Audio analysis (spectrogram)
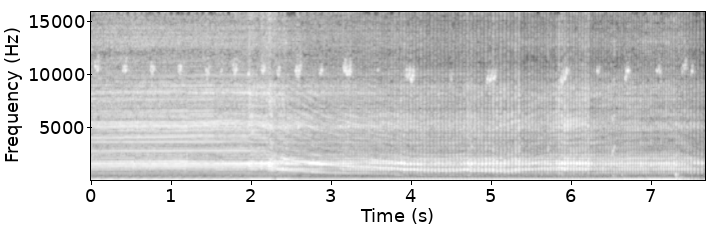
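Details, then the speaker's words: Robbins & Myers vintage fan, first test after restoration on a makeshift plug, with the blade, cage and gearbox off. It runs on all three speeds but seems to spin the wrong way. Steady hum with a pitch-sliding squeal; owner suspects brush holders or gears. "And that sounded a little funny. I wonder if it's hitting the brush holders or it's just these gears with the gearbox off making that noise."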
